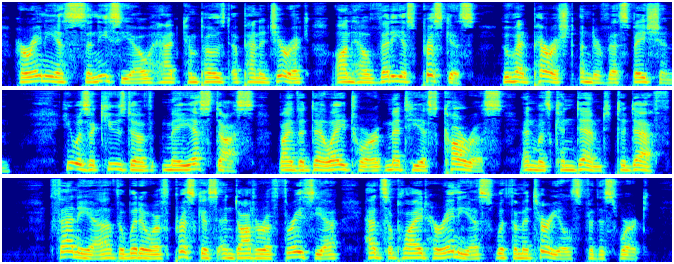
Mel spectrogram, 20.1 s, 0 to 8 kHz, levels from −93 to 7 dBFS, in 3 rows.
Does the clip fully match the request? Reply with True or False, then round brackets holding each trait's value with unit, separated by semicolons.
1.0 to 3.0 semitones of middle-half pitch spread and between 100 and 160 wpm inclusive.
True (2.5 semitones; 140 wpm)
